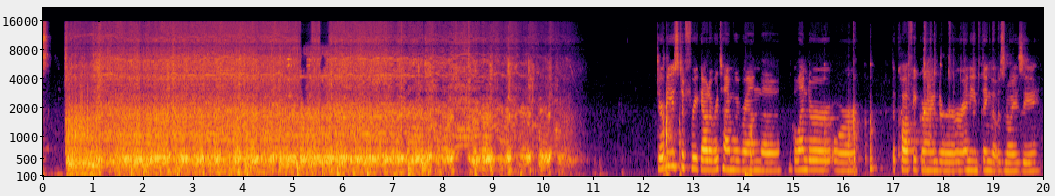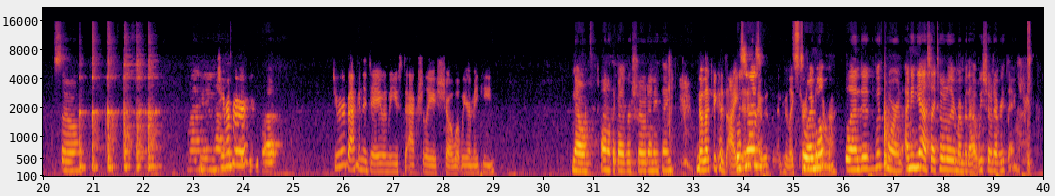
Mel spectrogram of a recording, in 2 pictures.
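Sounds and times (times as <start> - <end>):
blender running: 0.4 - 10.8.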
